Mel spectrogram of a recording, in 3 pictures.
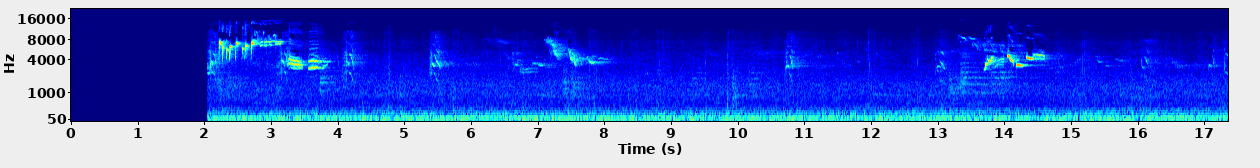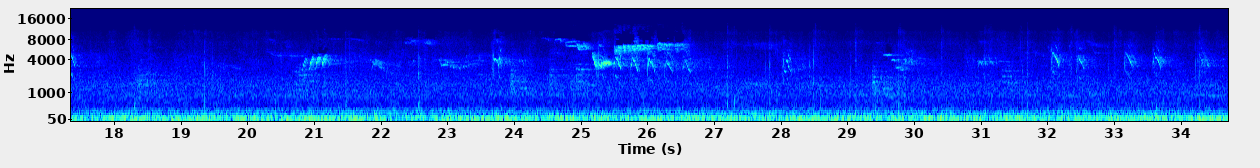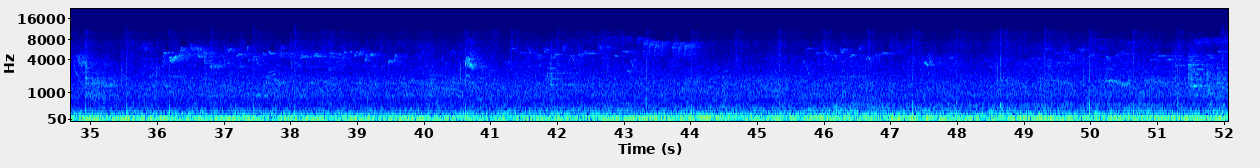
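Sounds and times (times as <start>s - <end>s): birds chirping: 2.1s - 4.4s, 5.3s - 52.0s
birds chirping and trilling: 2.1s - 4.4s, 13.0s - 14.8s
steady low rumble: 2.4s - 52.0s.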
